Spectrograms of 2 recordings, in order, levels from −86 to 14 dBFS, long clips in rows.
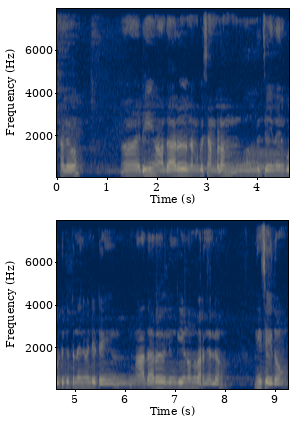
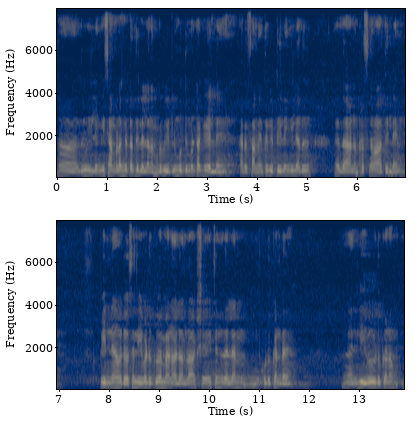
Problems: background sounds at intervals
